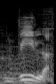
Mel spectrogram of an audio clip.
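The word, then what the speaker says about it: Billa: de mí el supermercado se llama Vila Aunque está con doble l Ya lo hemos escuchado que lo pronuncian los austríacos en su alemán austríaco y se pronuncia Vila para allá vamos a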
